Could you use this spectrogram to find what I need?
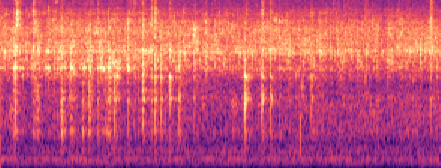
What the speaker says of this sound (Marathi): त्याच्यामध्ये आपल्याला ठेचलेली लसूण टाकायचे आणि कढीपत्ता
